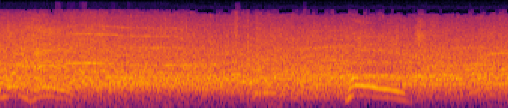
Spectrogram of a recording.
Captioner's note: crowd cheering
